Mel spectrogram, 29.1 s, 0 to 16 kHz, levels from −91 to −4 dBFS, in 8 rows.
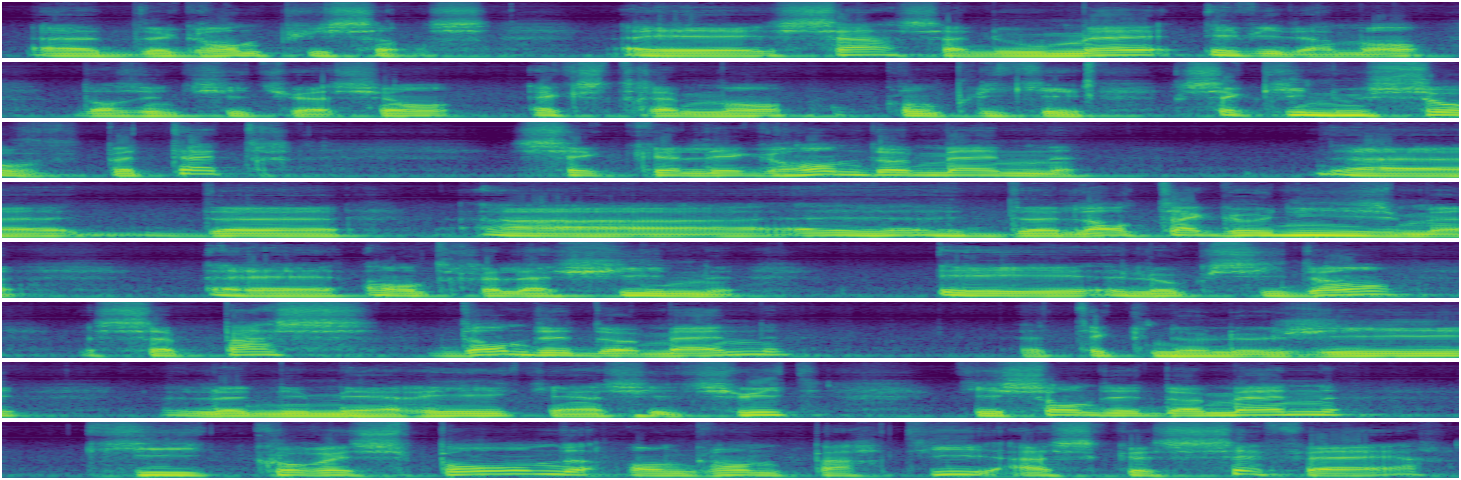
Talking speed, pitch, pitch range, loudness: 120 wpm, 105 Hz, 95-125 Hz, -18 LUFS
